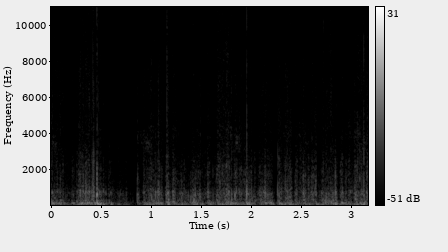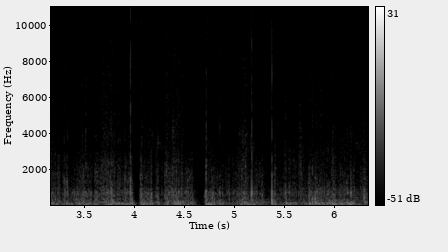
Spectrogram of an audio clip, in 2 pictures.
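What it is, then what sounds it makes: Woven straw hat being scratched. Fingernails scratch the sides of the crown of a woven straw cowboy hat, making a dense, continuous rustling scrape. The sound is heavy in the low end with little brightness and breaks off briefly in a few short pauses.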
